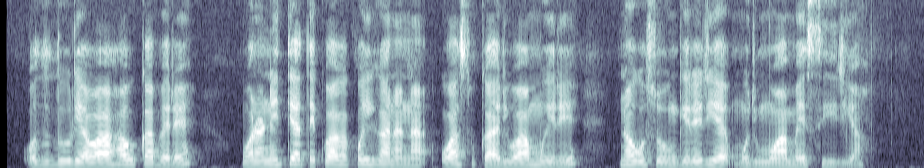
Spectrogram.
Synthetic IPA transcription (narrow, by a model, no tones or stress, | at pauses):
oðuðuɾeawaɦaukaβɛɾɛ | wɔnanetiatekwaɣakoiɣananawasukaɾiwamweɾe | naɣosoːŋɡeɾeɾiɛmoɾimɔwamɛsiɾia̰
